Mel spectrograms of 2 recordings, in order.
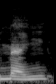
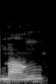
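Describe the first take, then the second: First: The vowel sounds like 'eh'. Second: The vowel sounds like 'oh'. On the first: This is how English speakers say it. "we say Meng" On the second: This is how Chinese speakers say it. "they say Mong"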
